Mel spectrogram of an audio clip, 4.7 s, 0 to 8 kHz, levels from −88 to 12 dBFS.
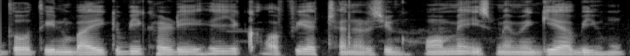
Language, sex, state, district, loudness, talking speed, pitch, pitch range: Hindi, male, Uttar Pradesh, Shamli, -17 LUFS, 215 wpm, 115 Hz, 110-120 Hz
